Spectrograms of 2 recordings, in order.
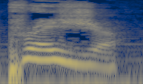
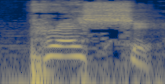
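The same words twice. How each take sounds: First: The middle consonant is not an sh sound. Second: The middle consonant is an sh sound. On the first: The speaker calls it wrong. "I have heard many people mispronounce it. Most people call that word pressure" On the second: The speaker calls it right. "The word is pronounced as pressure"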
